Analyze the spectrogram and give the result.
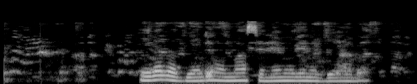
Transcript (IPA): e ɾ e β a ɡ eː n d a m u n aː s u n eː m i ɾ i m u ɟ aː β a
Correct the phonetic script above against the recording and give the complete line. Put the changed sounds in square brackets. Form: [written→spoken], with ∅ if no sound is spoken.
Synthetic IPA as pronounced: e ɾ [e→a] β a ɡ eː n d [a→e] m u [n→m] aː s [u→o] n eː m i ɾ i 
